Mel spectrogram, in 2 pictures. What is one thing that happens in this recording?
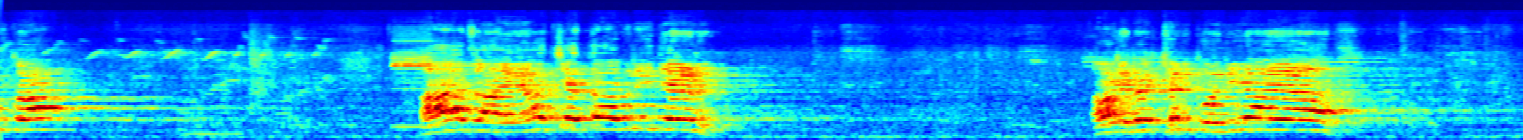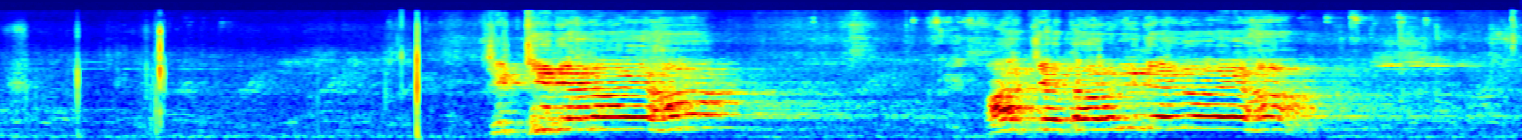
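A middle-aged man speaks loudly into a microphone in short bursts with pauses, outdoors.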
